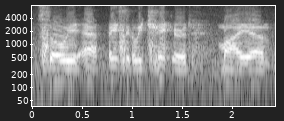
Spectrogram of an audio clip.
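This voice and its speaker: A man's voice: medium pitch, little pitch movement, normal speed, bright, forceful tone, rough recording. A man with a Hong Kong English accent, sick with a cold, giving an urgent, pleading statement at a press conference with many fillers and restarts. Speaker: finance worker speaking at a press conference. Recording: outdoor press event with faint street noise.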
